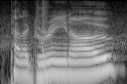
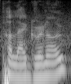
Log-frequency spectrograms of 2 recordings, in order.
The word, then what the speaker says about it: Pellegrino: Pellegrino. I think you'll find it's pronounced Pelgro. Oh, okay.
